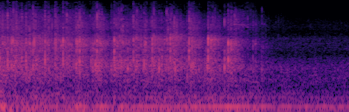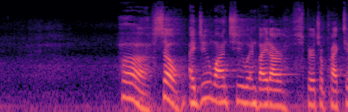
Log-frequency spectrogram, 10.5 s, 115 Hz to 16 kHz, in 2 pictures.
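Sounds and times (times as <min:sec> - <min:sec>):
crowd applauding: 0:00.0 - 0:04.1
faint hum: 0:00.0 - 0:10.4
speech: 0:07.0 - 0:10.4.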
